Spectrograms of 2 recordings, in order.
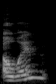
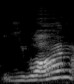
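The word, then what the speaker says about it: Eoin: twins by I found it's pronounced Owen not you Juan or whatever I was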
